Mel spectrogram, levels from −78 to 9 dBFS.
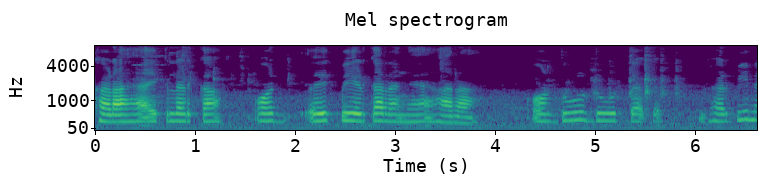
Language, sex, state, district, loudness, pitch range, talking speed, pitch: Hindi, female, Punjab, Pathankot, -20 LUFS, 200-230 Hz, 155 wpm, 225 Hz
